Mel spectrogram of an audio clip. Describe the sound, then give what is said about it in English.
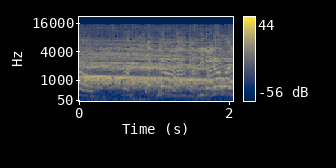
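A big studio crowd cheers and whoops loudly and continuously for Dylan Dreyer, many overlapping high-pitched voices blending into one steady roar with no pause. “Oh, we got a big crowd for you, Dylan Dreyer.”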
